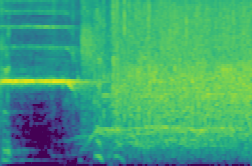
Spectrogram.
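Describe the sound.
A steady, shrill whistle blast, blown to end a round of a game, lasts just under a second over a voice, then gives way to a burst of loud applause from an audience that continues to the end.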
